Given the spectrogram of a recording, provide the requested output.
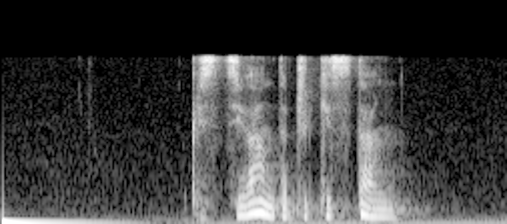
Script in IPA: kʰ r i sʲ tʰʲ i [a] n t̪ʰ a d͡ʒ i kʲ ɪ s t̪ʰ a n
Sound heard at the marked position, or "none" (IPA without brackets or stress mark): a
